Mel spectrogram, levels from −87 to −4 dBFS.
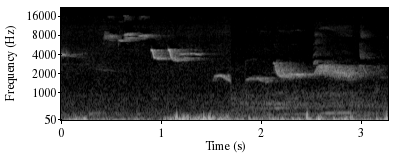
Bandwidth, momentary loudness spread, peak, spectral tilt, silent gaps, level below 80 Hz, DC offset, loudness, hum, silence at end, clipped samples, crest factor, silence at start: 16.5 kHz; 11 LU; -22 dBFS; -2.5 dB/octave; none; -44 dBFS; under 0.1%; -40 LUFS; none; 0 s; under 0.1%; 18 dB; 0 s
